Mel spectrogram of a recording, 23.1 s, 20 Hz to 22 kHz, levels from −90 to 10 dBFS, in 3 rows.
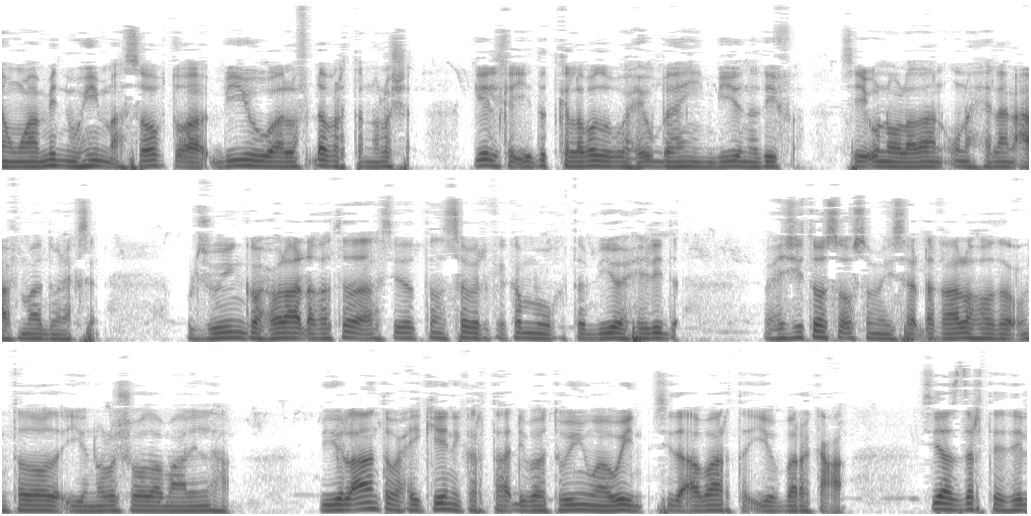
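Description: Throughout the speech, WMA compression damage is plainly audible, likely from a low-bitrate encode around 48 kbps. Quantisation noise smears across tens of milliseconds, giving ringing, washy edges and a hiss that swells and fades with the speech, unlike a steady noise floor. Nothing sounds above 19.9 kHz.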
